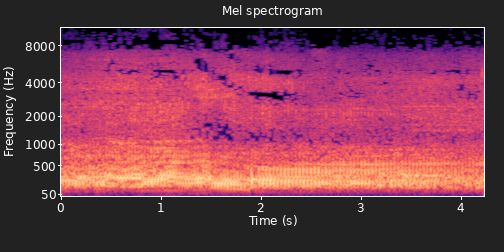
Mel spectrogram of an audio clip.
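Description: A motorcycle engine putters past at close range.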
